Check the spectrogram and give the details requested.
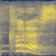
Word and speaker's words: Culross: Where's Currus? Is like really near. It's spelt Culross, but it's pronounced Currus, isn't it?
